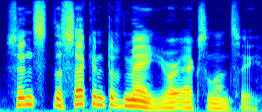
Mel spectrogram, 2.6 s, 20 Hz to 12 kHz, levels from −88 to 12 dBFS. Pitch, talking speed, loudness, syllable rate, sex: 130 Hz, 160 wpm, -16 LUFS, 5.0 syllables/s, male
